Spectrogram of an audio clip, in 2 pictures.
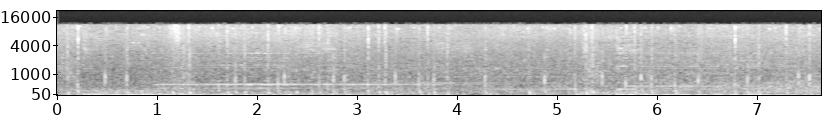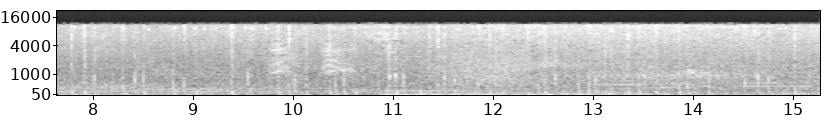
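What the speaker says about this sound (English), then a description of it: "Whoa there, Roach." Horse hooves galloping in The Witcher 3, a steady rapid clip-clop running throughout at close range, with occasional whinnies and other game sounds layered over it.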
